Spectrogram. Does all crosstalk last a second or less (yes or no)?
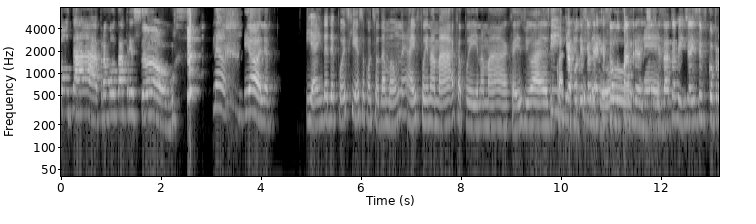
no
